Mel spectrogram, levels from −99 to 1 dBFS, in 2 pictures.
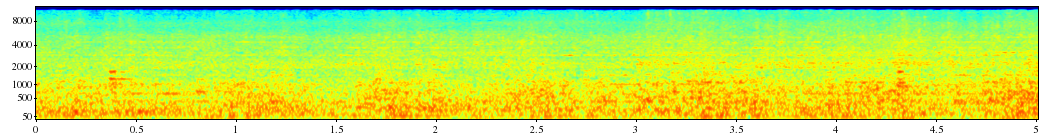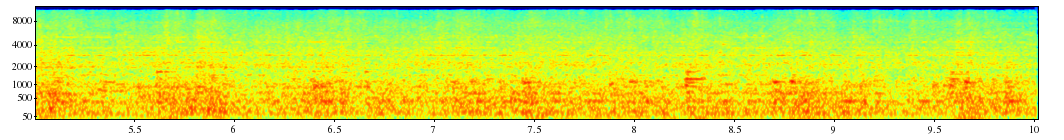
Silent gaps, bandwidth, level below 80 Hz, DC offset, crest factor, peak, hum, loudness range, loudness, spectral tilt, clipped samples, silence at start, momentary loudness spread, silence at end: none; 11.5 kHz; -32 dBFS; under 0.1%; 16 dB; -2 dBFS; none; 3 LU; -17 LUFS; -4 dB/octave; under 0.1%; 0 s; 5 LU; 0 s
